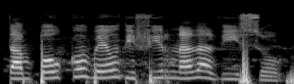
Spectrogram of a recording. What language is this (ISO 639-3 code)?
glg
